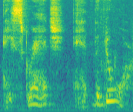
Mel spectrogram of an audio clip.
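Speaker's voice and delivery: whispered, hushed suspense; dramatic whisper. A narrator's reading. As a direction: breathe it out like a secret. Suspense at the door.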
